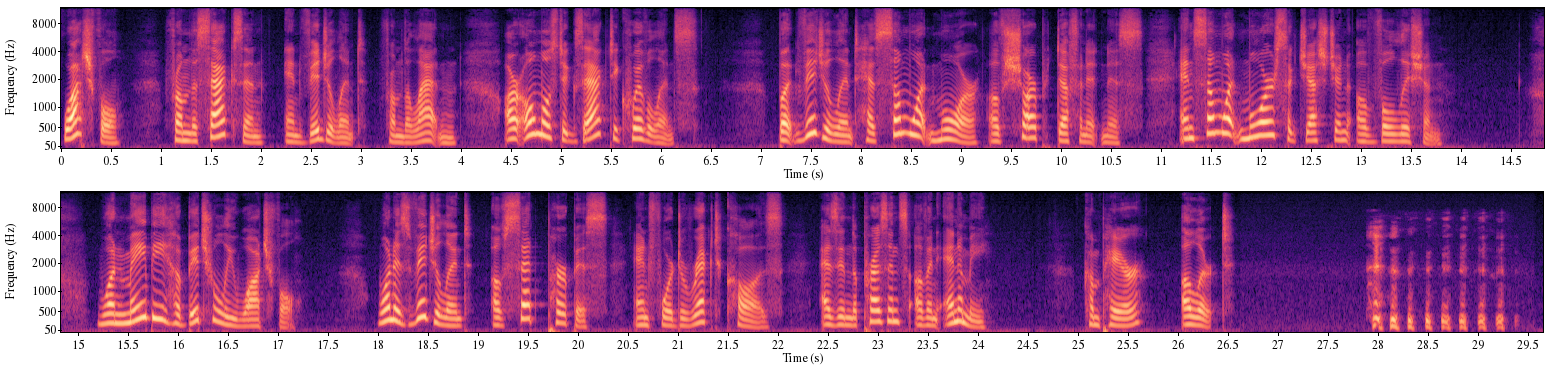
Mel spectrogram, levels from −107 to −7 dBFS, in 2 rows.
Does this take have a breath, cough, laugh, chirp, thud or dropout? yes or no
yes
